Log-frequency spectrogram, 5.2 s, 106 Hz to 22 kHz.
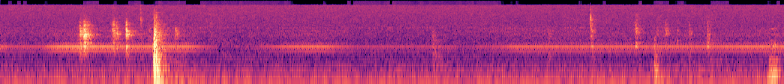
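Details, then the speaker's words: Northern Electric Midge model 5408 tube radio: low steady mains hum persists under handling knocks; cause unknown, possibly a loose tube or connection; AC hum. "Back on. There's that hum."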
